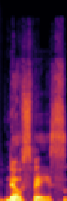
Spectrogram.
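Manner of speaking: said through real laughter; laughing while speaking. Real, not acted. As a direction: giggle out the punchline. Laughing at David's behavior.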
